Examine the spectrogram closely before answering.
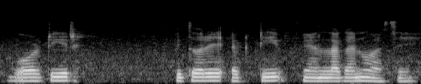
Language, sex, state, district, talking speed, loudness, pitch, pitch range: Bengali, female, Assam, Hailakandi, 85 wpm, -14 LUFS, 165 Hz, 155-175 Hz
